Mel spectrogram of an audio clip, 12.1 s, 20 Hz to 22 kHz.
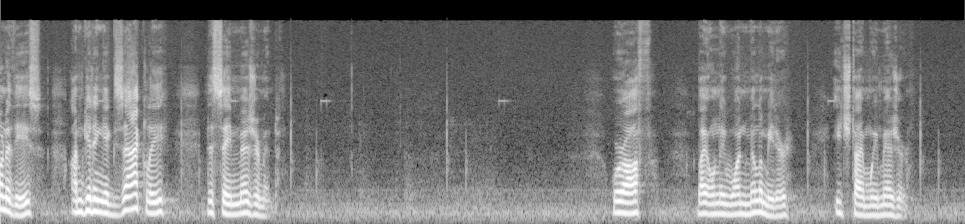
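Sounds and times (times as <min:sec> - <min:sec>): high beep: 0:06.2 - 0:06.4.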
